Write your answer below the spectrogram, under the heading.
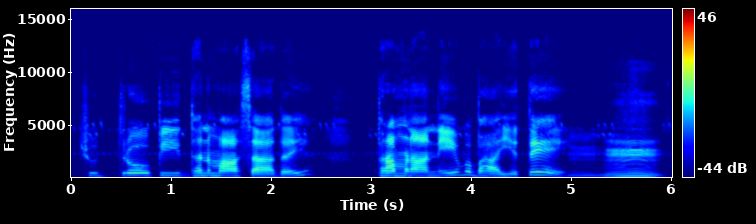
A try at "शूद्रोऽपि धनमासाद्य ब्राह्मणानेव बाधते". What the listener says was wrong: ब्राह्मणानेव बायते नहीं, ब्राह्मणानेव बाधते।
